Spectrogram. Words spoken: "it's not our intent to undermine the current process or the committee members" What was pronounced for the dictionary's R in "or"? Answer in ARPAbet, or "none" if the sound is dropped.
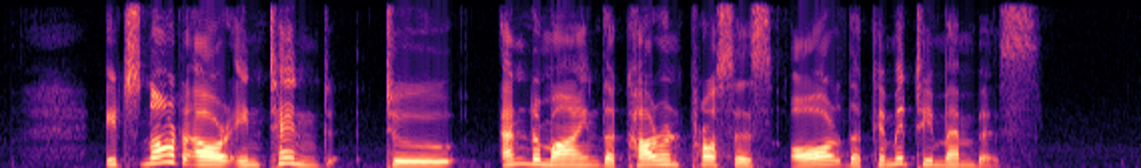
R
